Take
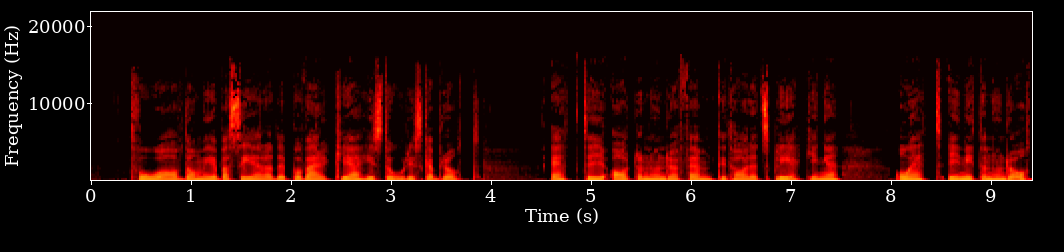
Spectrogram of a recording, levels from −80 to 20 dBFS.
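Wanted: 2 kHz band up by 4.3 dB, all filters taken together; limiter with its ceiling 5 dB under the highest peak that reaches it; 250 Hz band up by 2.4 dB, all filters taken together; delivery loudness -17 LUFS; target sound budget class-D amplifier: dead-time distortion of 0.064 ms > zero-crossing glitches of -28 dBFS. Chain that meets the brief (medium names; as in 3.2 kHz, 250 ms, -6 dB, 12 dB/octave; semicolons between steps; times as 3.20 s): peaking EQ 250 Hz +3.5 dB; peaking EQ 2 kHz +5.5 dB; peak limiter -18.5 dBFS; dead-time distortion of 0.064 ms; zero-crossing glitches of -28 dBFS; trim +12.5 dB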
